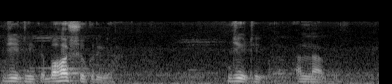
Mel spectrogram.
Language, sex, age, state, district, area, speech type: Urdu, male, 45-60, Maharashtra, Nashik, urban, spontaneous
